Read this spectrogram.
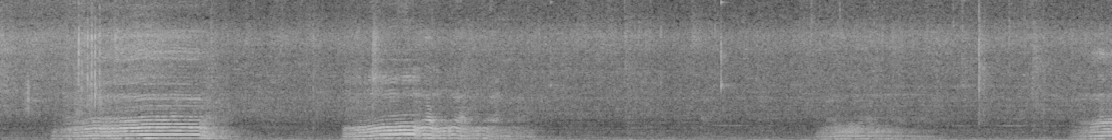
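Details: Rescue kitten making complaining sounds while eating food as a person tries to help it; three drawn-out, harmonic meows of about two seconds each, separated by short pauses, with a soft steady background hum.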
